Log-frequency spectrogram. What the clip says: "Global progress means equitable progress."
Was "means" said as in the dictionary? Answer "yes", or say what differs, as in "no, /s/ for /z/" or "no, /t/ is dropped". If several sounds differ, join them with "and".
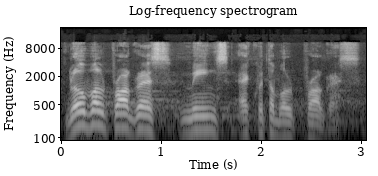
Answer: no, /s/ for /z/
